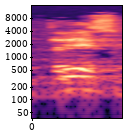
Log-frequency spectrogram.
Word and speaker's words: Andrés: Entonces, mire, hermano, el siguiente que vamos a estudiar es el al apóstol Andrés, con acento en la E.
